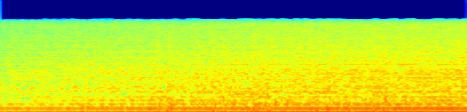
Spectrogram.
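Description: A steady low hum under a constant hiss, unchanging throughout, with a few faint steady tones above the hum.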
